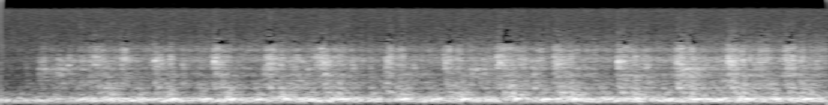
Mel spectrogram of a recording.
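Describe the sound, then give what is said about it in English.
An oil well drilling rig runs steadily while drilling, its heavy engine droning low with a rhythmic, chugging knock repeating several times a second, loud and continuous with no voices. “Ah, that's sweet. She's drilling sweet. That check valve works.”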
